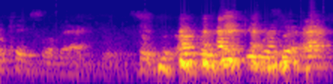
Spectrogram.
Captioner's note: laughs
